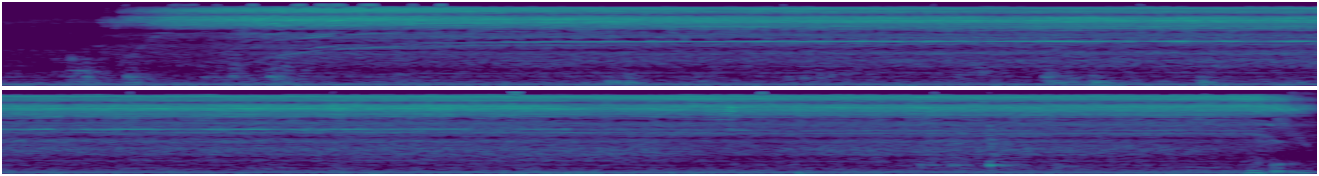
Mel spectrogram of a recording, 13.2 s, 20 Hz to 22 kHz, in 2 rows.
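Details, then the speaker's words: High-speed dental handpiece with 12 burr starting the eggshell in a crown prep, moved up and down until the burr catches, then pushed through at the same angle; steady high-pitched drill whine. "So I'm gonna start drilling. When I start my eggshell, I move it up and down a little like this until the burr catches, and then I'm maintaining the exact same angle. I push it all the way through to the other side."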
